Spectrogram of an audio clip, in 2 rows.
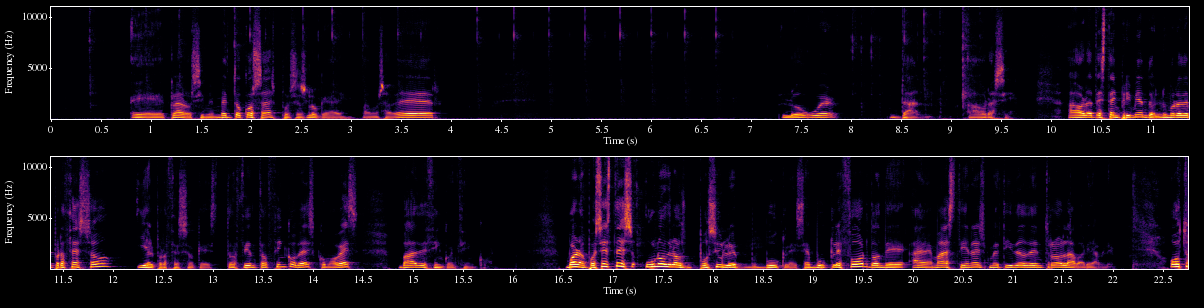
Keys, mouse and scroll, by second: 1.3 ctrl+p, 2.0 alt+b, 2.5 alt+b, 2.8 alt+b, 3.1 alt+b, 3.4 alt+b, 4.3 alt+b, 4.6 alt+b, 5.0 alt+b, 5.3 alt+b, 5.7 alt+b, 6.0 alt+b, 6.3 alt+b, 6.7 alt+b, 8.0-8.7 typing, 9.1 Return, 9.9-10.6 typing, 10.1-10.9 scroll up 1, 10.9 scroll up 1, 11.7-14.0 drag, 14.1-15.2 scroll up 1, 15.2-16.7 scroll up 1, 16.7-17.3 scroll up 1, 17.3 ctrl+l, 21.7-22.7 scroll down 1.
